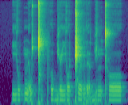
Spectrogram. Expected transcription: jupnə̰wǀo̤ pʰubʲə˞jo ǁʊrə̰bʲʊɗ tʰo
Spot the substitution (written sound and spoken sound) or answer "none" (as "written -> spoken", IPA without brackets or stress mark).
ɗ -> n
